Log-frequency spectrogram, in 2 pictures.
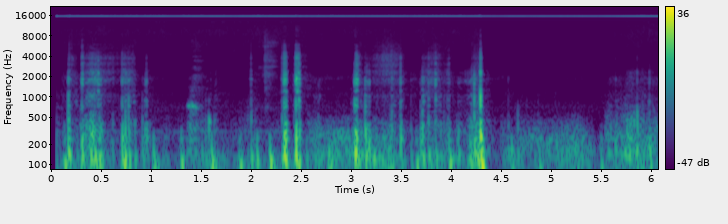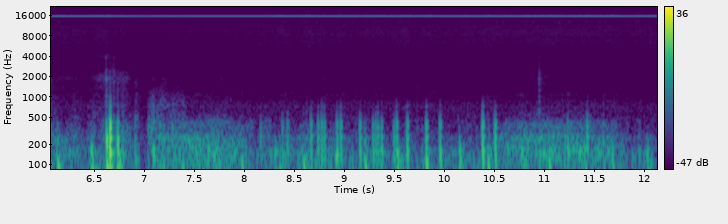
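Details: Rhythmic pulsing whooshes and thumps of an adult female heartbeat picked up by an ultrasonic Doppler device, with breathplay.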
